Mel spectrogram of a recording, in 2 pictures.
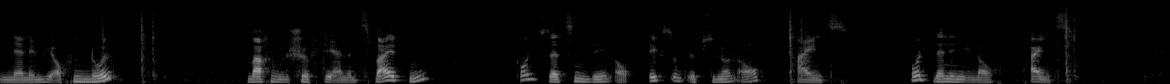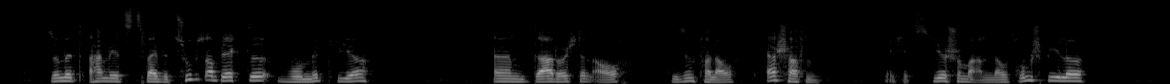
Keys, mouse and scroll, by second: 2.4 middle click, 2.9 shift+d, 4.8 n, 7.7-8.9 drag, 11.7 click, 12.2 middle click, 12.3-12.7 scroll up 3, 12.7 click, 13.0 shift+middle click, 13.5-13.8 scroll up 1, 13.9-15.9 middle drag, 15.9-18.0 drag, 18.0 middle click, 18.4 scroll down 2, 18.9-20.4 scroll up 2, 20.4-23.4 drag.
